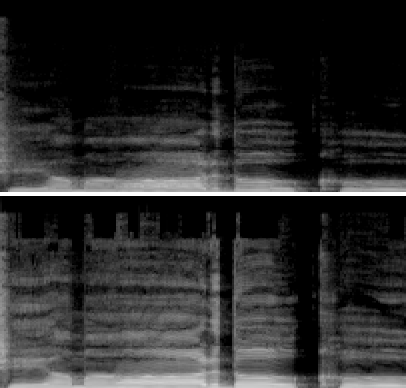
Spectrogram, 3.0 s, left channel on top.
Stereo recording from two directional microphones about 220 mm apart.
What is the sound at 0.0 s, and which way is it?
Music, 50° right (ahead or behind).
